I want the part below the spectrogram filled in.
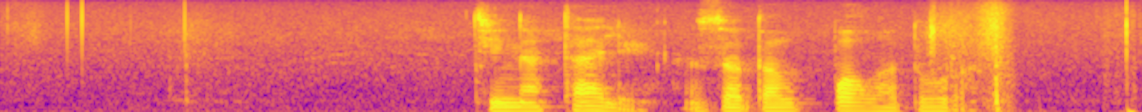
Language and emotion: Russian, neutral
